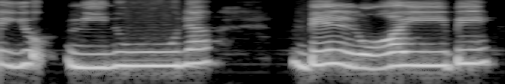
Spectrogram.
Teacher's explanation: با کو ہم لام کے ساتھ ملا دیں گے اور ہمارا حمزۃ الوصل ڈراپ ہو جائے گا، گر جائے گا۔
